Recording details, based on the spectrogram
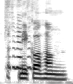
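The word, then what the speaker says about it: Nie Hoe Kong: Nico Hong. Kapitan Nico Hong ya bacanya gitu ya.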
